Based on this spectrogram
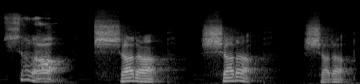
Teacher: It's a very soft sound. It's not a T, it's almost like an L or a very soft D.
